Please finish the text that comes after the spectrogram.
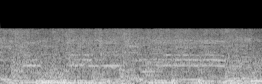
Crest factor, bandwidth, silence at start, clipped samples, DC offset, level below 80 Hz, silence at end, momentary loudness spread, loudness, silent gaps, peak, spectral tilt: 10 dB; 5.4 kHz; 0 s; 0.1%; under 0.1%; -16 dBFS; 0 s; 1 LU; -11 LUFS; none; 0 dBFS; -6 dB/octave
